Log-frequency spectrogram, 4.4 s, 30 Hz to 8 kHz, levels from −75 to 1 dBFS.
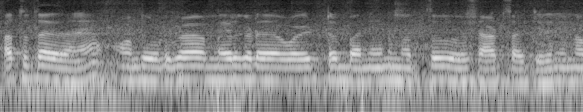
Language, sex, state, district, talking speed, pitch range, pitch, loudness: Kannada, male, Karnataka, Koppal, 150 wpm, 135-145 Hz, 140 Hz, -15 LUFS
